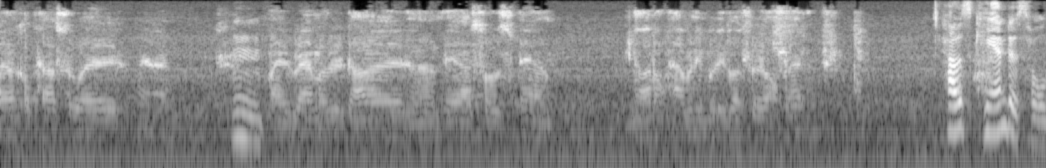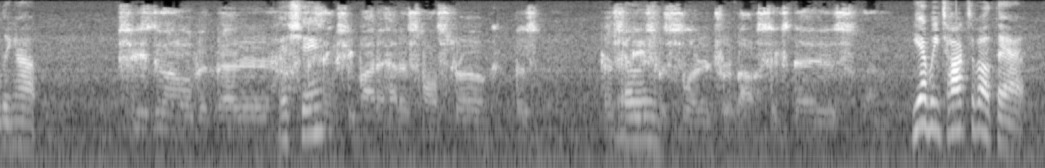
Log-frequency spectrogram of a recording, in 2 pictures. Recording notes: Phone calls.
